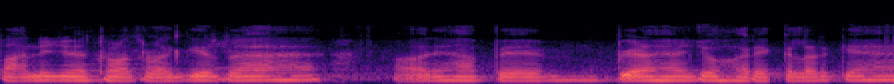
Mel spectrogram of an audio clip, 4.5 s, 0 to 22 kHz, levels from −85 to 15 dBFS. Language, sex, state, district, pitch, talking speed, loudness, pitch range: Hindi, male, Bihar, East Champaran, 135 Hz, 240 wpm, -27 LUFS, 130-140 Hz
